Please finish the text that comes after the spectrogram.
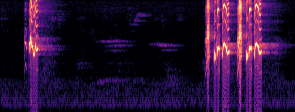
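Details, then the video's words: Sooty-headed bulbul singing to call an opponent: a lone chirp, a pause, then an energetic phrase of warbled, rolling notes lasting about a second. "Suara burung kutilang gacor memanggil lawan ini"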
